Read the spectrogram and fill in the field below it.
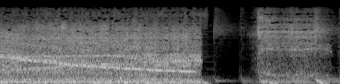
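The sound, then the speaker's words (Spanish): An ambulance siren wails with one long downward sweep over loud, dense street noise as ambulances arrive after the 1987 ETA bombing of the Hipercor store in Barcelona; the sound briefly cuts out, then the noisy background returns. “Vamos a escuchar el momento desgarrador cuando llegaban las ambulancias.”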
